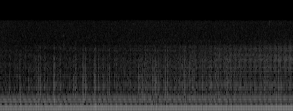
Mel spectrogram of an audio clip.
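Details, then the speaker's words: Steady low buzzy mains hum from a Monarch shortwave radio, unchanged as volume is raised; a classic power-supply hum from failing filter capacitors. "this is a monarch radio it's got a couple of short wave bands of course al and it's got a classic filter hum turn this thing on it's not super bad but it's still very annoying"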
